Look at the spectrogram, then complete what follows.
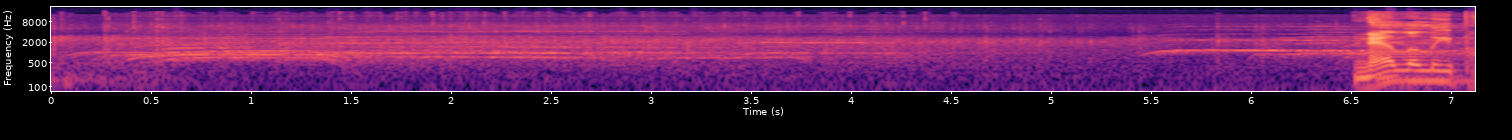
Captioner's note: applause, cheering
